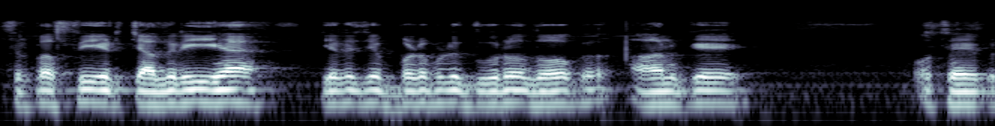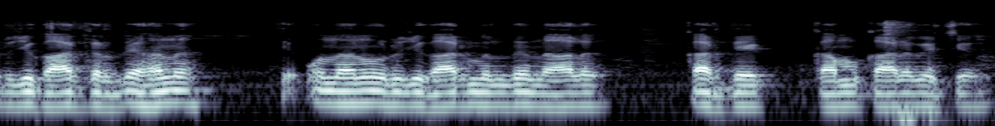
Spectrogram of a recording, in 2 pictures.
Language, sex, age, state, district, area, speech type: Punjabi, male, 60+, Punjab, Amritsar, urban, spontaneous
